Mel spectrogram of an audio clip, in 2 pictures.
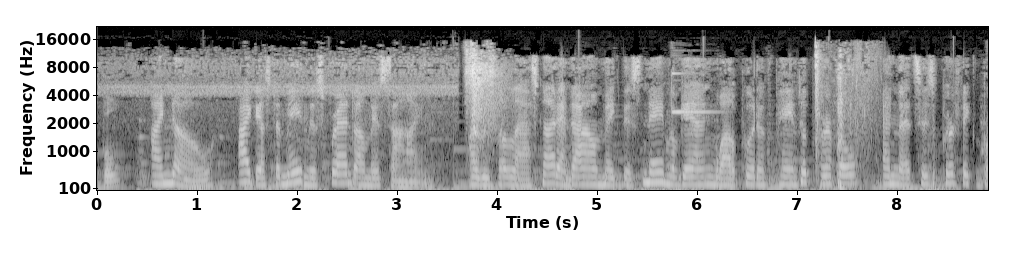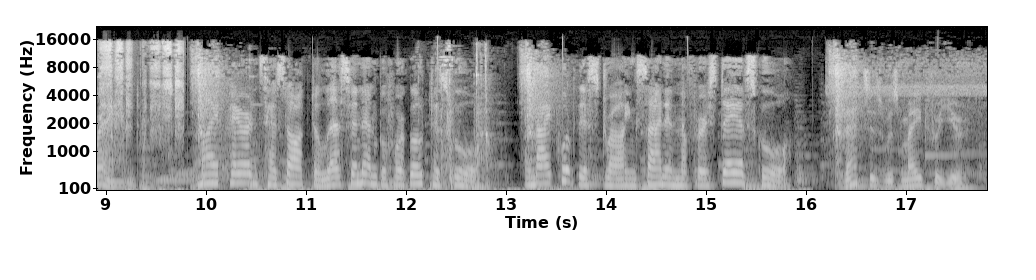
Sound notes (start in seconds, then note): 3.5 flashback Sound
